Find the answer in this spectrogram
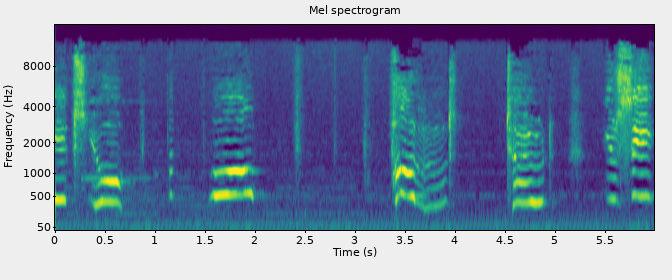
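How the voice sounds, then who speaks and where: An extremely high, timid, cartoonish character voice at a very slow pace, with long, frequent pauses and clear background noise. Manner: timid, hesitant.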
